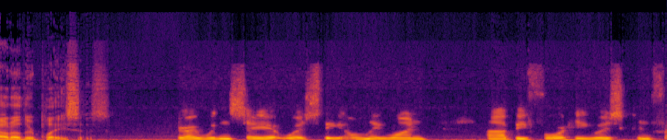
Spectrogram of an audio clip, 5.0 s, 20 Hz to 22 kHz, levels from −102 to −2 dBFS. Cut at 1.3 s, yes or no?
yes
